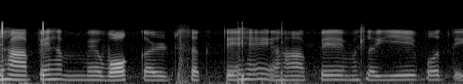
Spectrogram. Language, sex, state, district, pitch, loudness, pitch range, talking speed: Hindi, female, Haryana, Rohtak, 210 Hz, -30 LUFS, 200-215 Hz, 180 wpm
